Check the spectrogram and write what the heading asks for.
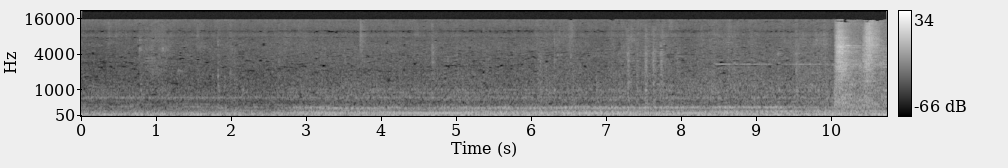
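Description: Running noise heard inside a moving tram: a steady low rumble and hum that grows a little louder about three seconds in as it gathers speed.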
